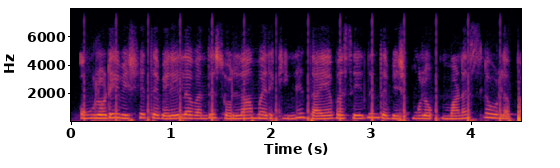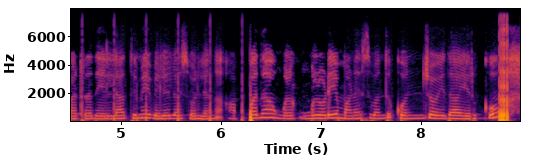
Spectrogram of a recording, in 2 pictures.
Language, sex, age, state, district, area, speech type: Tamil, female, 18-30, Tamil Nadu, Mayiladuthurai, urban, spontaneous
